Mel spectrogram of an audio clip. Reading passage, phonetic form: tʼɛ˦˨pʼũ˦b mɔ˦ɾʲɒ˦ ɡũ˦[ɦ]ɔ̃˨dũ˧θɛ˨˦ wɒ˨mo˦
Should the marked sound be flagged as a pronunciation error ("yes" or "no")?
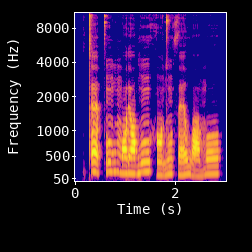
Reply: yes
